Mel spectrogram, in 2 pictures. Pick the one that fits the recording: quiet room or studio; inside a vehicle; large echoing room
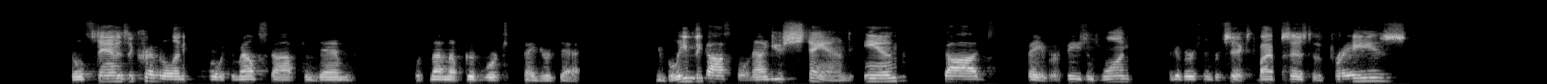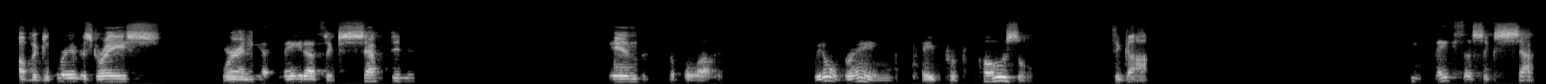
large echoing room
